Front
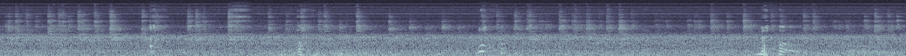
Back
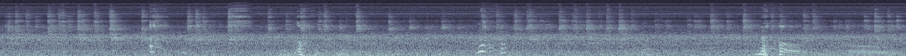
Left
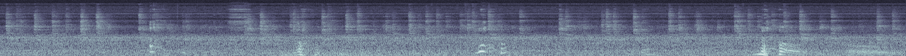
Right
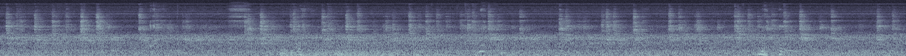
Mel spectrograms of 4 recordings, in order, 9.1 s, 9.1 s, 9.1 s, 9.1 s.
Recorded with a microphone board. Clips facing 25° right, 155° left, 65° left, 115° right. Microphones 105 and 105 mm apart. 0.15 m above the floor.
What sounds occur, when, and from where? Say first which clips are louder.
1.5 s crying: back 3 dB, left 8 dB; 80° left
